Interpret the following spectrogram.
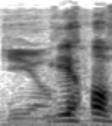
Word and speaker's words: Guillaume: It's a French, how do you pronounce the last? Guillaume, all right. French last name, man, I don't know. It's spelled Goleme, but he says Guillaume.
